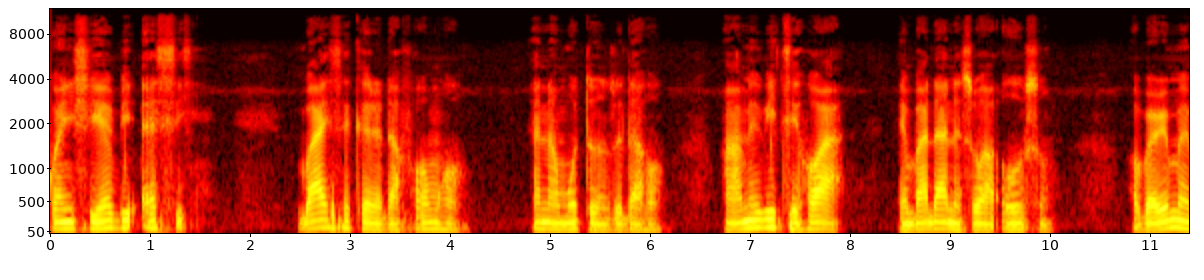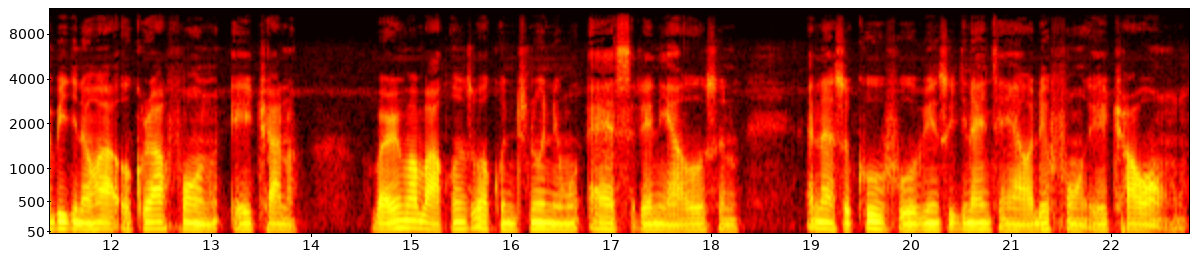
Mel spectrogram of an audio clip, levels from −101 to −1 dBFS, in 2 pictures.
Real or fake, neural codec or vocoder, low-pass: real; none; 10.8 kHz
